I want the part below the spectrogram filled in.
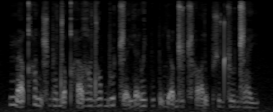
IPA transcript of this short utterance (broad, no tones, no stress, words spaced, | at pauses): mæ̰ qʰʌnə̰ʂbædṵ qʰɛ̰ʁɑdɔ bu ʈ͡ʂɛ̰j ɾɛ̰ɾʊj pupə̰ʎɑ̰ ɖ͡ʐʊʈ͡ʂʰɑ̰ ɾṵp ʃudʈ͡ʂu ɖ͡ʐæj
